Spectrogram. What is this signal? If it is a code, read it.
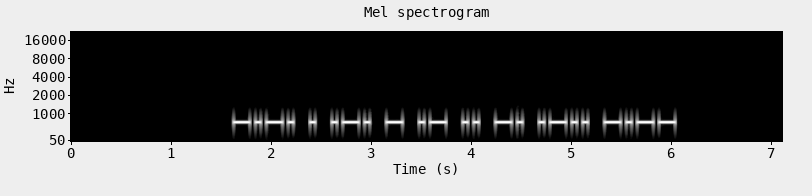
Morse code, heard as a keyed tone, about 22 wpm, 700 Hz. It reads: CERTAINLY
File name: 9 Letter Words - First 3 Letters Given - 22wpm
